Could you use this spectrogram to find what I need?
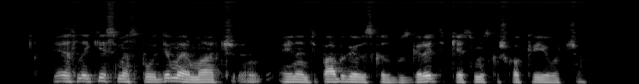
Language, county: Lithuanian, Kaunas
